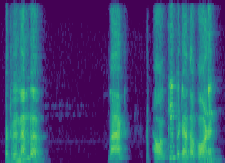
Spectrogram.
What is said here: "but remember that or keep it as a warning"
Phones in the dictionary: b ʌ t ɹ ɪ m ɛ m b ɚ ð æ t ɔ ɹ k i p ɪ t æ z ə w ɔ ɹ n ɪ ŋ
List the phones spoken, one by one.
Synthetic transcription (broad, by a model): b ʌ t ɹ ɪ m ɛ m b ɚ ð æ t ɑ l k i p ɪ t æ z ə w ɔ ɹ n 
